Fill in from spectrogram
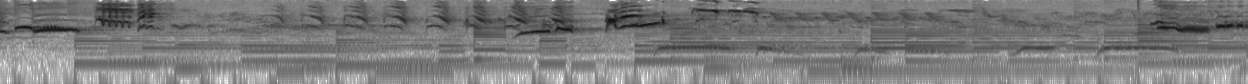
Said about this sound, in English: Alongside all of this is the constant soundtrack of the birds, ever present from dusk till dawn. Pigeons, blackbirds, magpies, and of course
